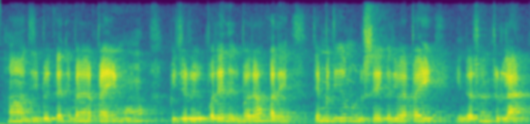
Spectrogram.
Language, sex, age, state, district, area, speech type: Odia, female, 45-60, Odisha, Khordha, rural, spontaneous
